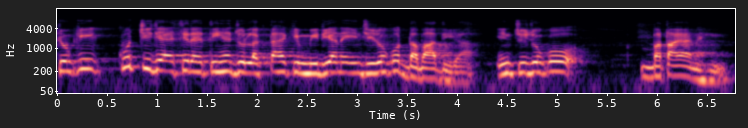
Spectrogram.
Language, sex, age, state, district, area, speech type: Hindi, male, 30-45, Uttar Pradesh, Hardoi, rural, spontaneous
